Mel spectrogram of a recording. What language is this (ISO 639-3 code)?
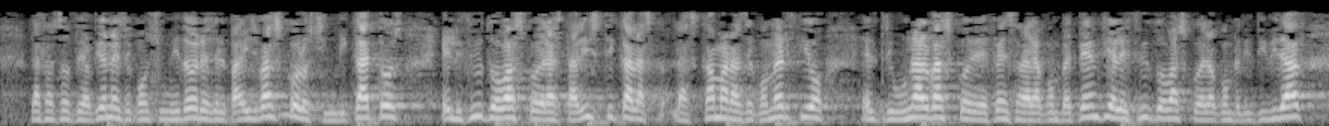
spa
